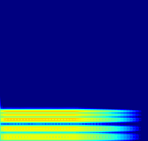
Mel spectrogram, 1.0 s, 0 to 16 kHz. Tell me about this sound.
Instrument samples > Synths / Electronic
WHYBASS 1 Ab
additive-synthesis, bass, fm-synthesis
